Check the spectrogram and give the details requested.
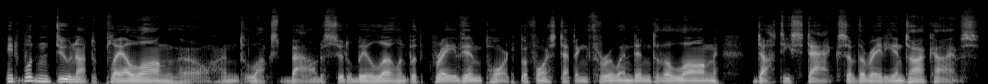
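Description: Low-voiced man narrating fiction. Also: normal speed, dry recording, clean studio sound. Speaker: audiobook narrator.

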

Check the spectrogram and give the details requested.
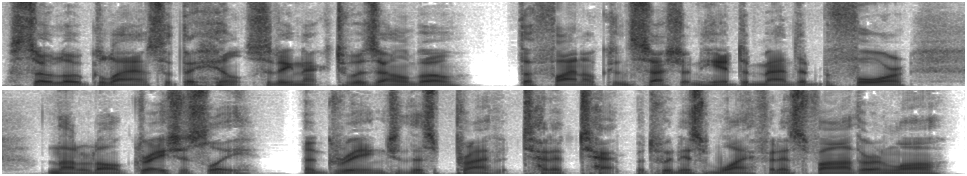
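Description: A man's voice: low-pitched, level tone, brisk, no echo, studio quality. A man reading scripted fiction aloud as an audiobook narrator.

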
